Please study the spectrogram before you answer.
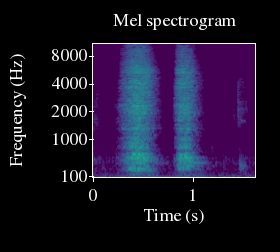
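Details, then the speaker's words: Adult with morning allergies, trigger unknown, having a sneezy day: two forceful, breathy nasal sneezes in quick succession, then a soft sniff. "Not sure what is that What's setting me off this morning, but It's definitely going Excuse me. It's going to be a Sneezy day. Sneezy day."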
